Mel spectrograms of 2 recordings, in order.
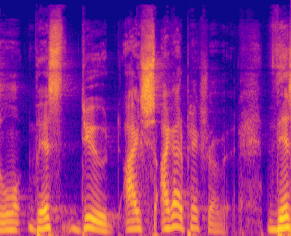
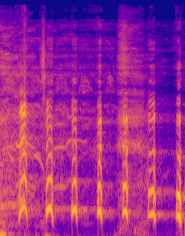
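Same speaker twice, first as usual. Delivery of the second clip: high wheezing laugh; 4 dB quieter than usual. Real, not acted. Laughing at own story.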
